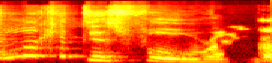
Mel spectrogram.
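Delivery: high, amused disbelief at a show-off; mocking amazement. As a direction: scoff at a ridiculous classmate. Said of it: "I'm like".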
